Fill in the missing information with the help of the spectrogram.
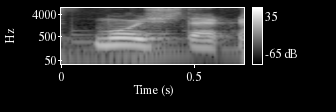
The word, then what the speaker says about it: Mozhdeh: Even though I butchered your name, uh, bad anthropologist, would you just say your name as it should be pronounced? – Yeah, it's Mozhdeh Gheini.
